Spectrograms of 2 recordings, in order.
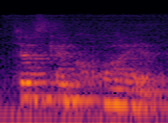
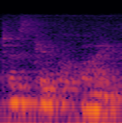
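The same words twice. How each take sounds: First: Soft, a little fuller than the first; calm inner reminder, hushed; quiet self-talk. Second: Hushed, telling herself to settle; nearly under her breath, much softer; soft inner voice calming herself; quiet self-talk. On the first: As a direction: repeat it gently to yourself, softer. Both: Retold or imitated. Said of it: "Okay, Deb".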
